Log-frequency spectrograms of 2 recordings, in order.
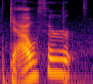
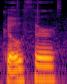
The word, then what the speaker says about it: Gowther: Oh, I also found out that I think it's Gowther, right? It's not Gother, something.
